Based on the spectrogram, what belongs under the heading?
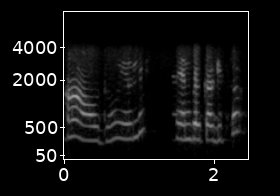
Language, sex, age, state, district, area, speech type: Kannada, female, 18-30, Karnataka, Chikkaballapur, rural, conversation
